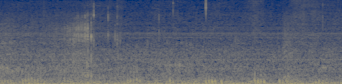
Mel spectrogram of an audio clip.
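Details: Mango, a male house cat, purring on a table as he is brushed, close microphone: a low continuous rumbling purr, with faint brush strokes over it.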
